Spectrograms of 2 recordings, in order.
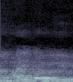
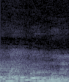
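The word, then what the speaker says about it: hyperbole: कहते हैं, तो उसमें हाइपरबोली होता है। आप स्पेलिंग याद करने के लिए हाइपरबोले बोल सकते हैं इसको, वैसे तो हाइपरबोली राइट प्रोनाउंसिएशन।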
